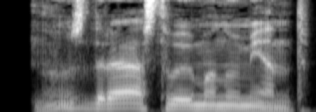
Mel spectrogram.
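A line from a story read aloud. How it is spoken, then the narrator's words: Hoarse wheeze, bloody mouth. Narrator (Russian): прохрипел снайпер, сплюнув кровь изо рта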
